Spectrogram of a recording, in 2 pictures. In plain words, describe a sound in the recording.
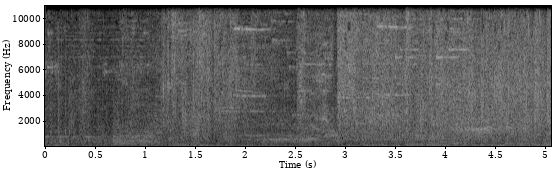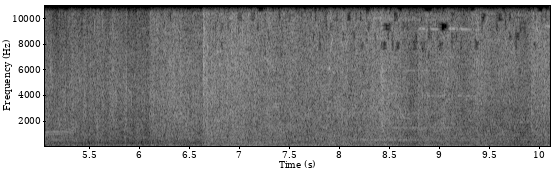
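Magic spells blast and crackle in a video game fight.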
